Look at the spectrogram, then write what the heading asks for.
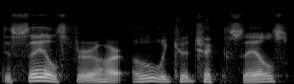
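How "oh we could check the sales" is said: ordinary talk, nothing marked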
